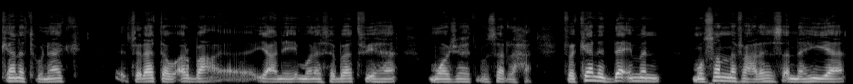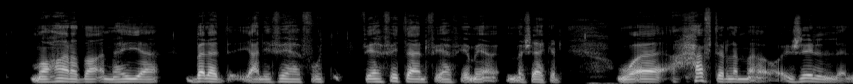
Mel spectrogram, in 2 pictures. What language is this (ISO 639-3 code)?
ara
